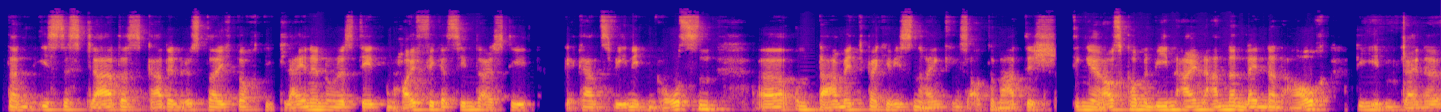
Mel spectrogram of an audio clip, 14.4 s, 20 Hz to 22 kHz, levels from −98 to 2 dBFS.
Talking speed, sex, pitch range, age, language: 150 wpm, male, 110-130 Hz, 50-69, German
